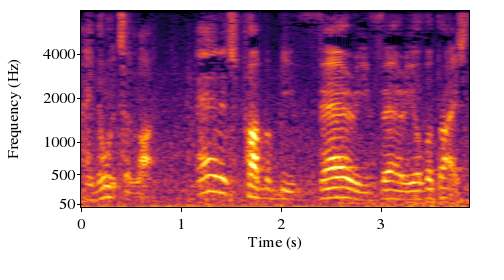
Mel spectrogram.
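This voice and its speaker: Speaking at a moderate pace in a Chinese accent, a man with a fairly high pitch is heard over noticeable background noise. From Chinese background. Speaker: gaming guide creator. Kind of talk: tutorial. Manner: casual, enthusiastic.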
